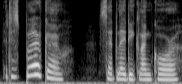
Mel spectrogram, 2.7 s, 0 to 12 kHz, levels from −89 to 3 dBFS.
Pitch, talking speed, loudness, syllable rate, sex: 245 Hz, 130 wpm, -18 LUFS, 4.7 syllables/s, female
